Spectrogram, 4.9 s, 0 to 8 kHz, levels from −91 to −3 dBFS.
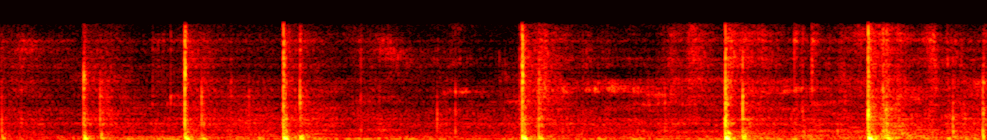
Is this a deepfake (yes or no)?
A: yes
